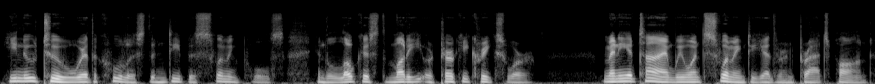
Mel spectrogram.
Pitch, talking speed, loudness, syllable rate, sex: 110 Hz, 190 wpm, -18 LUFS, 5.2 syllables/s, male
